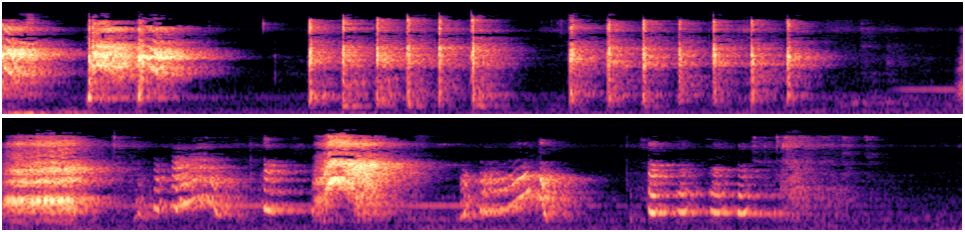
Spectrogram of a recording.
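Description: Pet parrot squawking and chattering: loud harsh calls, two runs of quick clicking notes, and a few short rising whistles near the end.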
